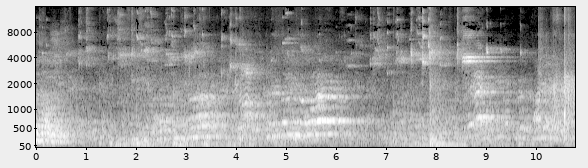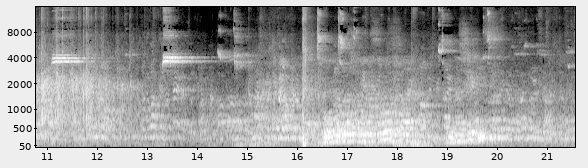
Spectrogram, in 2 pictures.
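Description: Men shout and call out across an echoing hall.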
